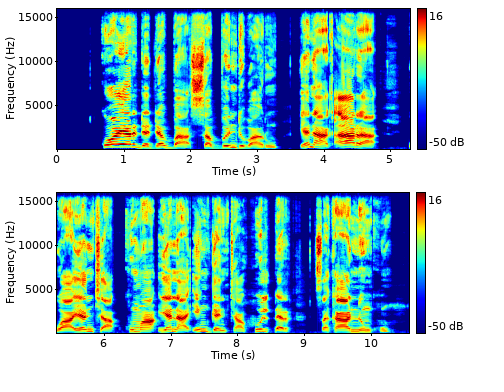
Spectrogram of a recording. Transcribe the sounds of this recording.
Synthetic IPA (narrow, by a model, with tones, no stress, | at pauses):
kʷoː˦jɐ˦rda˨dɐ˦bːa˨sɐ˨bːɪ˦ndʊ˨baː˨ɽuː˦ | jɐ˦naː˨kʼaː˦ɽa˨ | waː˨jɐ˦nta˨kʷʊ˦ma˦jɐ˦naː˨ʔɪ˦ŋɡɐ˨nta˨hʊ˦lɗɐ˨r | sʼɐ˨kaː˦nɪ˦ŋkʷu˨ʔ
